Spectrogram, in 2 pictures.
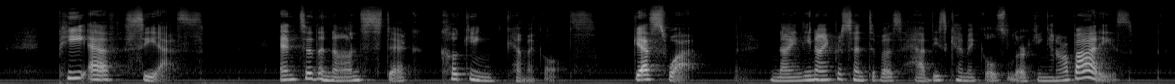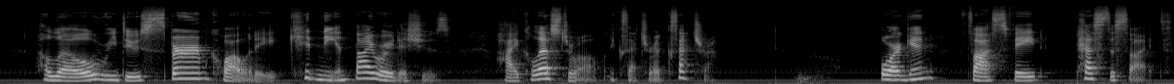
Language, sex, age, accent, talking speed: English, female, 40-59, American, 85 wpm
